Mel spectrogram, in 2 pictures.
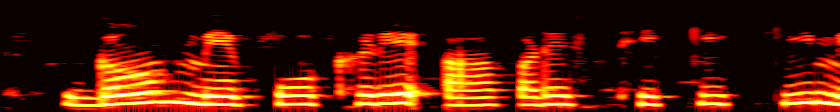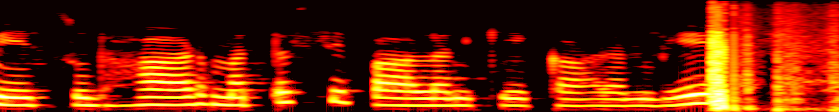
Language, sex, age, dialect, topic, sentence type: Maithili, female, 36-40, Southern/Standard, agriculture, statement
